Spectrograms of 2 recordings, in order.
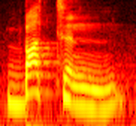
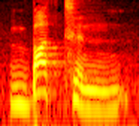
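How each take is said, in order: Both takes have the same delivery.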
